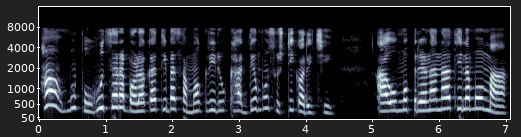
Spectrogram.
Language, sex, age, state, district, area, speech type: Odia, female, 30-45, Odisha, Puri, urban, spontaneous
